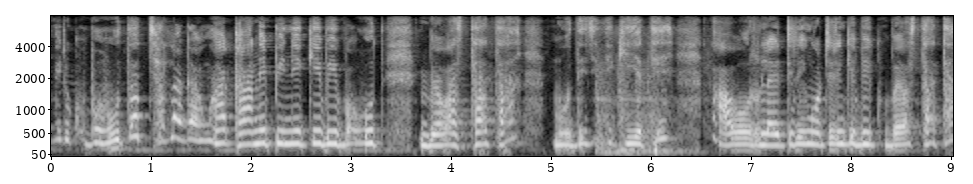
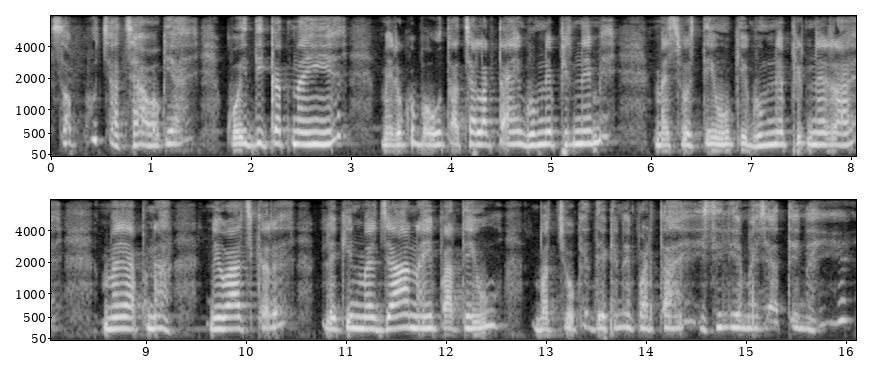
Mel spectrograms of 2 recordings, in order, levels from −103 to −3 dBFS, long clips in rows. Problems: none marked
